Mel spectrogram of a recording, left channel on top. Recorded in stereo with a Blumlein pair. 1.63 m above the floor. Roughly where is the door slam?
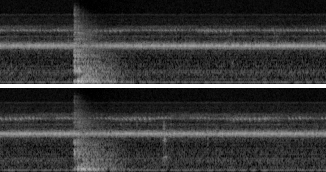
Ahead.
